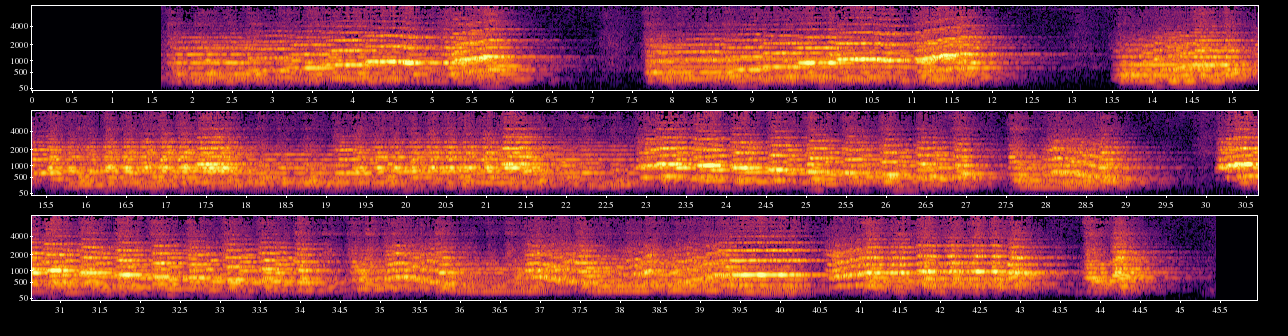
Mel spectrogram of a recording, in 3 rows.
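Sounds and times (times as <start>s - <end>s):
flute in concert: 1.6s - 45.4s.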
